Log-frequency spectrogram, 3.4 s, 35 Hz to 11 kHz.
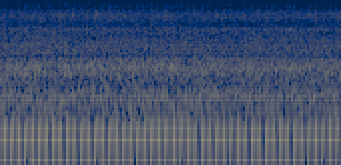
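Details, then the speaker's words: Yamaha NMAX 155 (old model) after fixing code 61: ISC spring added; even, steady putter at settled idle with no hunting, surging or misses — idle normal. "Nah langsam sudah normal kemudian eh sudah standar"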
